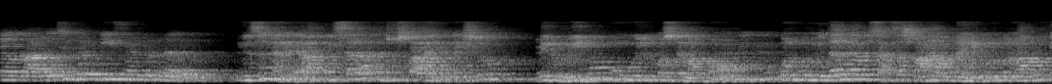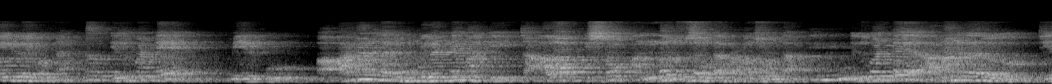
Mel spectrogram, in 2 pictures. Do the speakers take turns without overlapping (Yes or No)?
Yes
